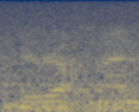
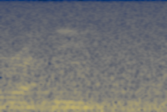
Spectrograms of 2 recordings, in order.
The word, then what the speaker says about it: Bismillah ar-Rahman ar-Rahim: Bismillah ar-Rahman ar-Rahim. Safe food. How do you say it? Bismillah.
